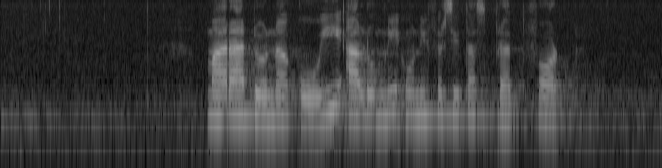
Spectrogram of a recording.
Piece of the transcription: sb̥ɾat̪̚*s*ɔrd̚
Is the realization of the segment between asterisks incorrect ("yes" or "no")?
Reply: yes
